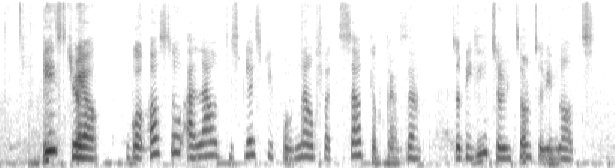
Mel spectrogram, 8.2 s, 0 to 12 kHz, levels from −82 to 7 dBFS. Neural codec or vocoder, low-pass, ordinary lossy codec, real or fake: codec, 24 kHz, 1.5 kbps, HILCodec; none; none; fake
